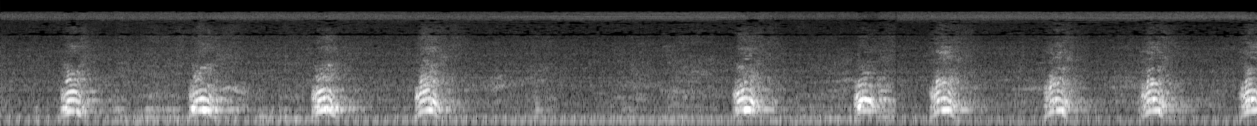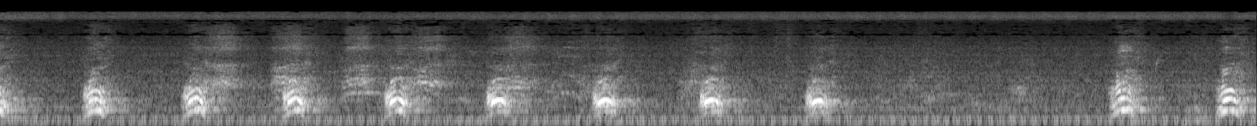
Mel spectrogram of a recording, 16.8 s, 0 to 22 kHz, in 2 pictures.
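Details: A young Himalayan tahr (Hemitragus jemlahicus) bleats over and over in short, nasal, harmonic bursts; recorded 9 July 2019.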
